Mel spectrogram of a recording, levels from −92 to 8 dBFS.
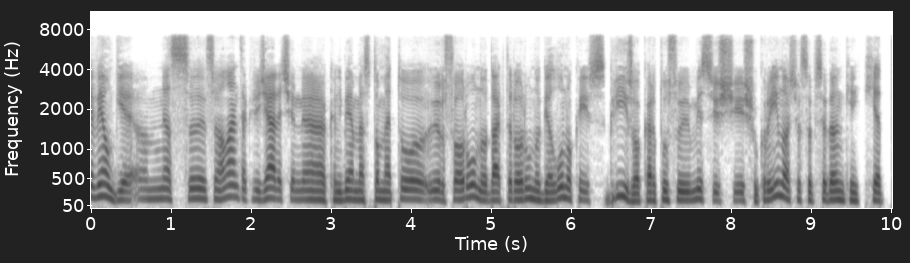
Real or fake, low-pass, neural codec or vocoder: fake; 7.2 kHz; codec, 16 kHz, 0.5 kbps, X-Codec, HuBERT features, trained on LibriSpeech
